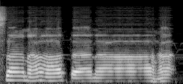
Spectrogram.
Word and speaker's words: సనాతనాః: నా దీర్ఘంగా చెప్పిన తర్వాత విసర్గ ఉచ్చారణ హ హ్రస్వంగా చెప్పాలి.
